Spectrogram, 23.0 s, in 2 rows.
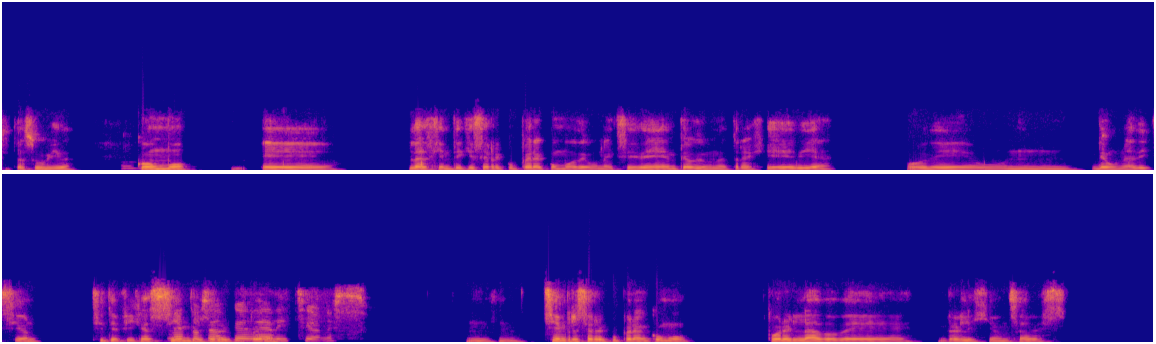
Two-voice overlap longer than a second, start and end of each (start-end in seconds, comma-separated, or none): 13.2-14.4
